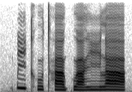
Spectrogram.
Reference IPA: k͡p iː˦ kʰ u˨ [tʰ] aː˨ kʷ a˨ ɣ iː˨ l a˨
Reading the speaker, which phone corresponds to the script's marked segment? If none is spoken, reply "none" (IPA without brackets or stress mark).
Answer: tʰ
